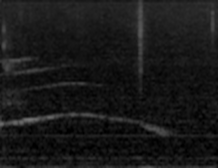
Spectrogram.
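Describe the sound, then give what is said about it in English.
A police car siren wails faintly as a single long tone that bends gently and drops lower near the end, with steady background noise and no speech. “It sounded like it came from like a mile away. It sounded like him. I bet you there's a police car outside or something.”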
